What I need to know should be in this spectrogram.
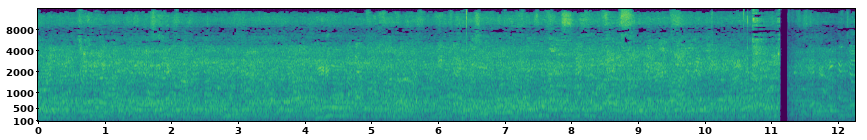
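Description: A crowd chatters loudly all around.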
